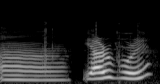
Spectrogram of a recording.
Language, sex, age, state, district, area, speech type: Assamese, female, 18-30, Assam, Dibrugarh, rural, spontaneous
